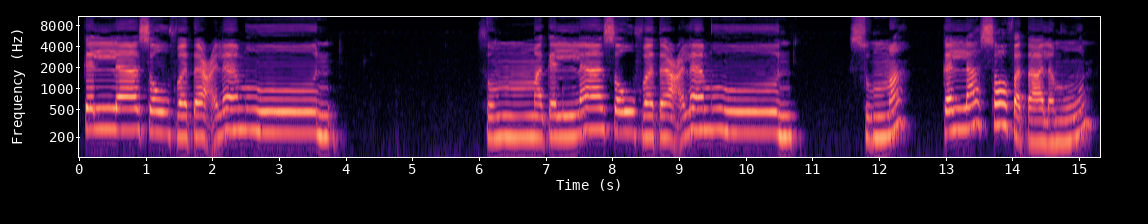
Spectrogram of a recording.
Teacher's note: عین کو حلق کے درمیان سے ادا کریں گے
